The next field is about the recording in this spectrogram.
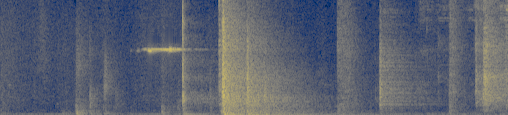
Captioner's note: door slams; lock clicks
